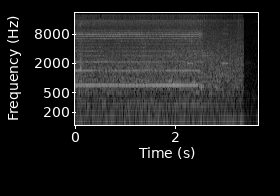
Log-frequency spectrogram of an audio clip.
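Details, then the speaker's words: LG microwave oven running: a steady high-pitched whine rides over the running hum and stops when the oven shuts off; cooling fan bearing whine, repaired by working on the cooling fan. "பாத்தீங்கன்னா இந்த மாதிரி sound வந்துட்டே இருக்குங்க. ஒய்ன்னு சொல்லிட்டு sound வருது."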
